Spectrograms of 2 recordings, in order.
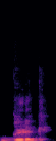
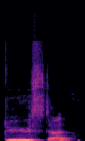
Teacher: Always, if you have 2 consonants or explosive consonants after a vocal, you have to pronounce this vowel in a short way, like in here. When you have Glück, it's the open version of Ü, Glück. But when you have düster, it's the long and closed version of the vowel, because after this vowel there is only 1 consonant.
